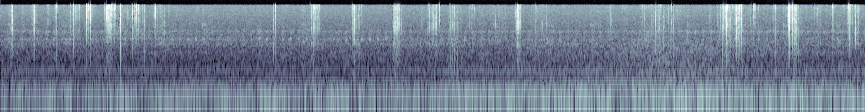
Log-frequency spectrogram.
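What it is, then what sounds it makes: Green aventurine stone pagoda. Fingernails tap and scratch the ridged tiers of a solid green aventurine stone pagoda held in the fingers. Sharp, bright clicks and short scrapes come irregularly over a steady low rumble.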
